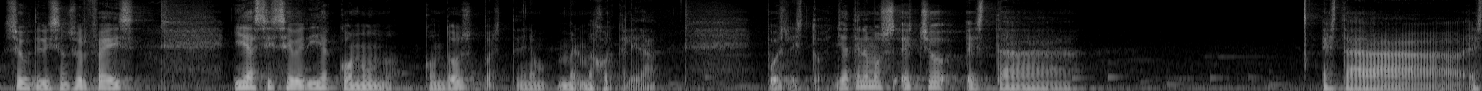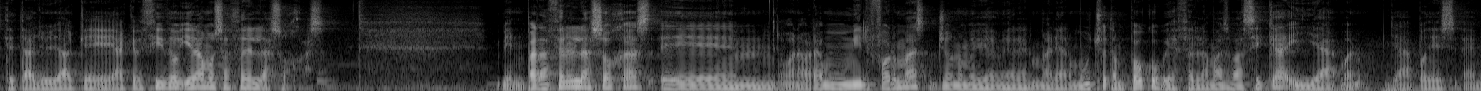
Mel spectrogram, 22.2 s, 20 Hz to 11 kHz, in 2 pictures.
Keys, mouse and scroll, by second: 3.9 right click, 6.4-9.4 drag, 15.6-21.0 shift+middle drag.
